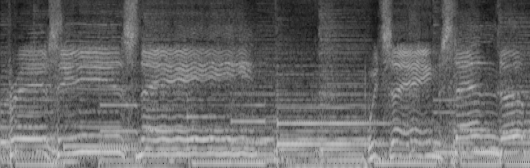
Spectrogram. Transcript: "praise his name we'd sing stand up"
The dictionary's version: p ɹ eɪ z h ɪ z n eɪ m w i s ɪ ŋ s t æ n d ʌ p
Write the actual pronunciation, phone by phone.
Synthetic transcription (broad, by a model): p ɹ eɪ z h ɪ z n eɪ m w i s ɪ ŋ s t æ n d ʌ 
